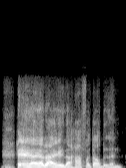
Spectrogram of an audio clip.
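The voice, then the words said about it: Put-on Italian accent. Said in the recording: “I love my Italian guy. ... I love your accents. They're all the same.”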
